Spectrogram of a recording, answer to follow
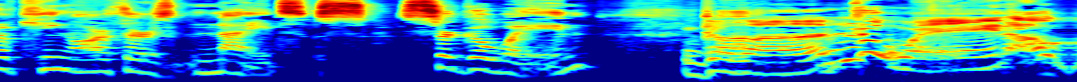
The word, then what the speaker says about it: Gawain: do call them a gowan i went and googled like the pronunciation and it is gawain so the director is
